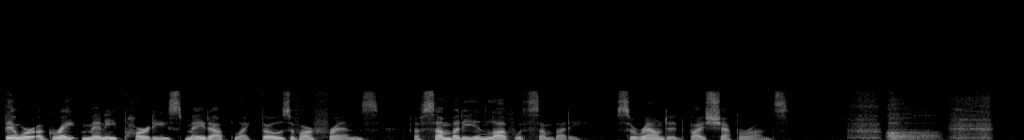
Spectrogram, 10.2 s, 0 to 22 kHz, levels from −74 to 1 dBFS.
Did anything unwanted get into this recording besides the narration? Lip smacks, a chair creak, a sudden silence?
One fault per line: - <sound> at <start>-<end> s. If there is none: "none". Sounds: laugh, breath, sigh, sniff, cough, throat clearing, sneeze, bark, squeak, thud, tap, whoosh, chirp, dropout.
- breath at 8.5-10.0 s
